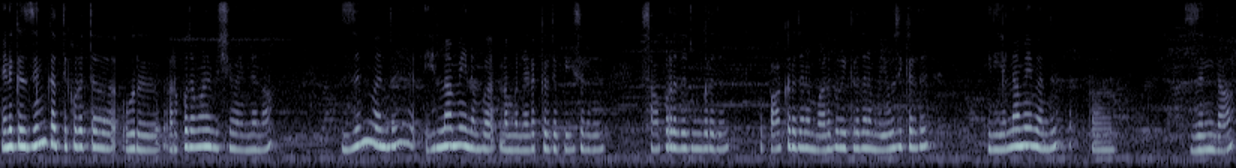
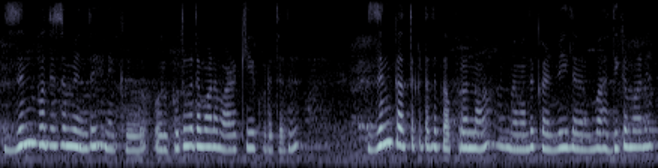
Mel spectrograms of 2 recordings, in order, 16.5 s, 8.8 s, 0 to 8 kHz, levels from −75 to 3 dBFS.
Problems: constant background noise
